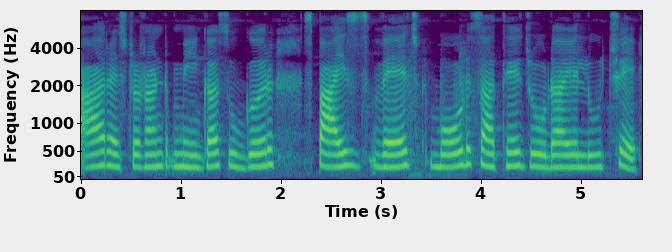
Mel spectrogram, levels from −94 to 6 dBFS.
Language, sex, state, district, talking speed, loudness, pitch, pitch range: Gujarati, female, Gujarat, Valsad, 105 wpm, -19 LUFS, 225 Hz, 220-235 Hz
